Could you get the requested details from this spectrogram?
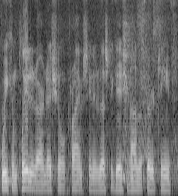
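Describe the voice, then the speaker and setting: A man testifying as a detective witness in a courtroom recording, giving terse, measured and cautious answers under cross-examination. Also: lowish voice, level tone, background noise.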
